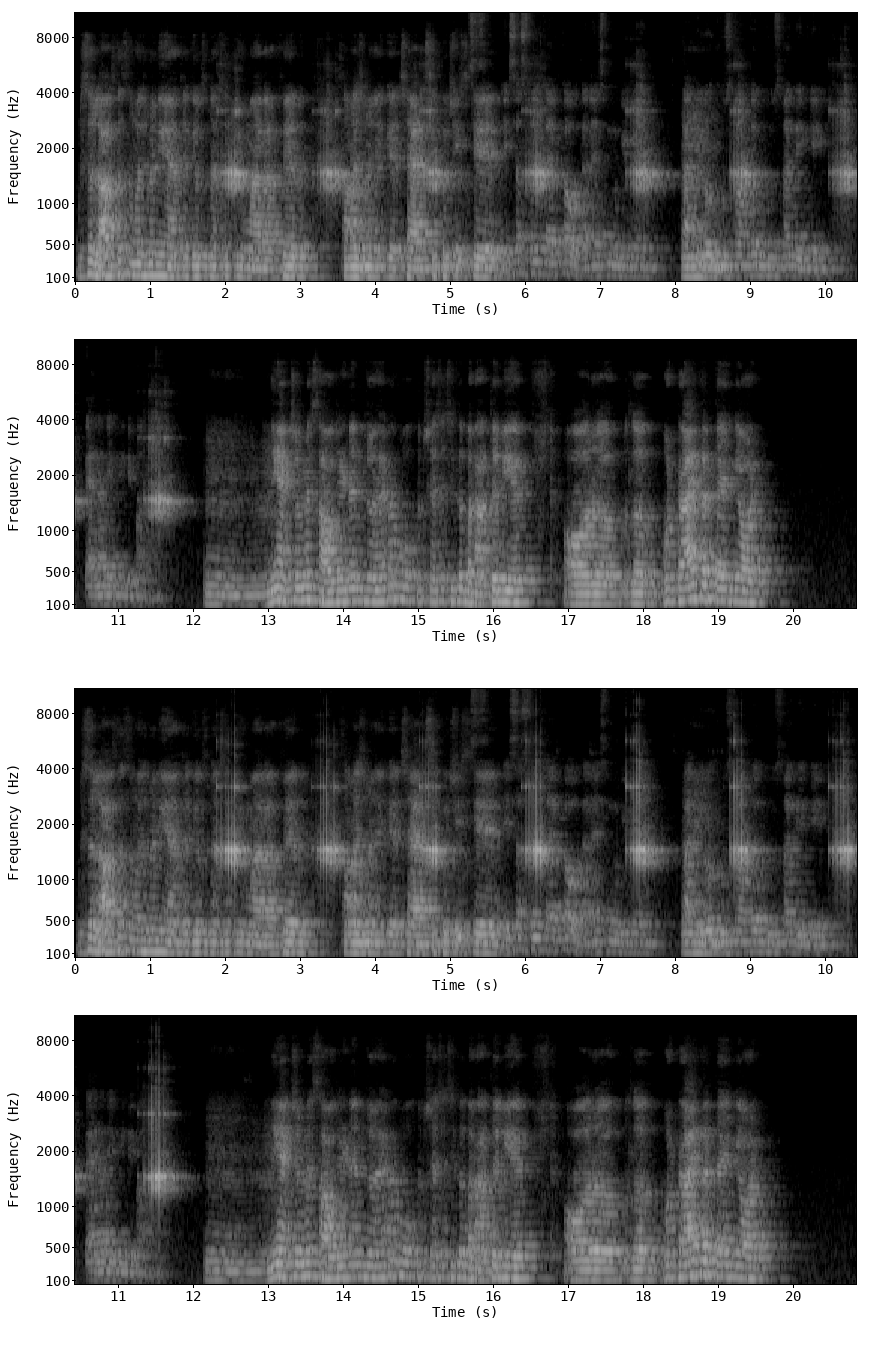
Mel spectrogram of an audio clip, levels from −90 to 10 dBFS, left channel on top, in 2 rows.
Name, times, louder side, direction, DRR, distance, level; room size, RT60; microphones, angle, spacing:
voice 1, 0.0-3.3 3.6-5.0 5.3-5.7 8.1-8.6 12.1-19.5, left 1 dB, 65° left, -5 dB, 0.6 m, -32 dB
sound 1, 1.9-2.2 3.1-3.5 4.6-4.9 5.9-6.3 7.3-7.7 8.7-9.0 10.0-10.4 11.2-11.7, right 6 dB, 65° right, 0.4 m, -32 dB
voice 2, 3.5-4.0 5.0-5.2 5.7-7.7 8.1-10.1 10.5-11.5, equal, 85° left, -2 dB, 1.1 m, -41 dB
4.1 x 3.9 x 2.2 m, 0.89 s
head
